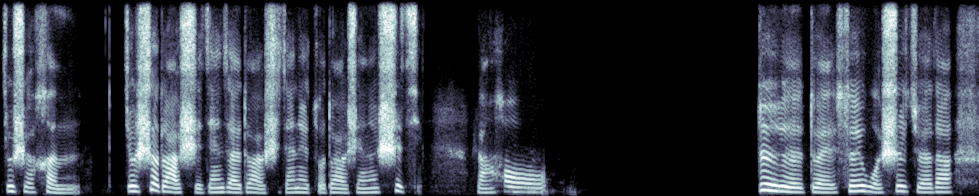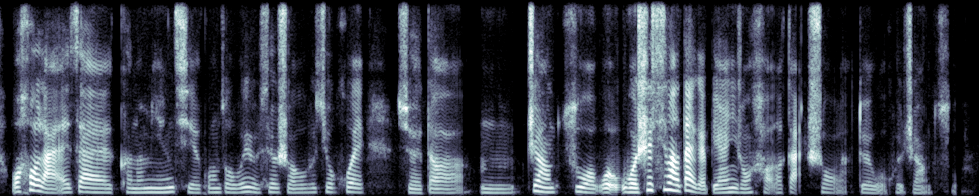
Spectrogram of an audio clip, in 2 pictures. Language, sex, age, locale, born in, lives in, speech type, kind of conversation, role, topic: Chinese, female, 35-39, zh-CN, China, United States, conversation, podcast, guest, 你如何看待“必须马上回复”的社交压力？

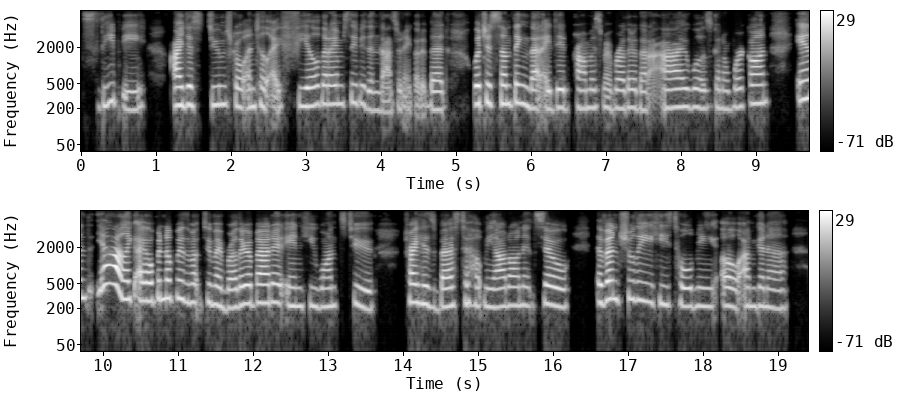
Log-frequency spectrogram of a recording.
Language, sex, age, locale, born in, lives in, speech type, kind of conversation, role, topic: English, female, 20-24, en-US, Philippines, United States, conversation, unstructured, none, How do you decide which memories to keep and which to let fade?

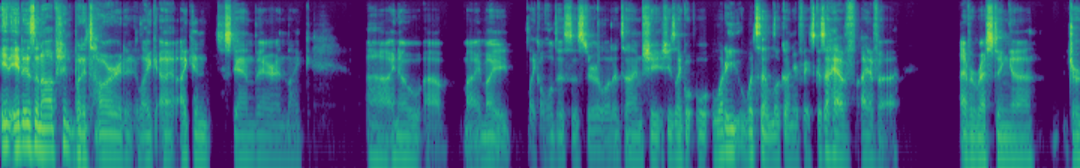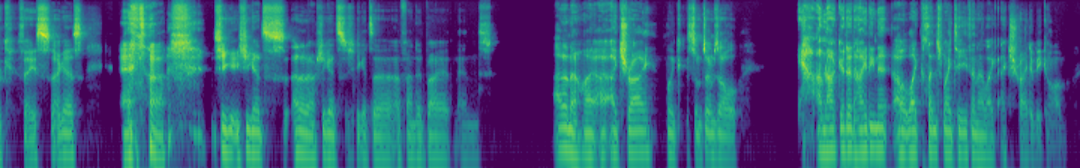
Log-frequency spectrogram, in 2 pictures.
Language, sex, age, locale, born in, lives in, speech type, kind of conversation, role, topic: English, male, 25-29, en-US, United States, United States, conversation, unstructured, none, What do you do when family disagreements start to feel overwhelming?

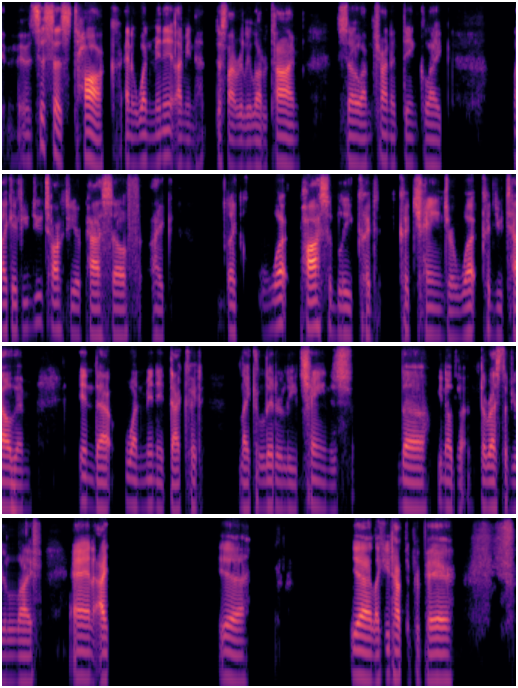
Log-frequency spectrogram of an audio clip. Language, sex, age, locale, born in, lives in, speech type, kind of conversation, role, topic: English, male, 18-19, en-US, United States, United States, conversation, unstructured, none, Would you rather have a one-minute conversation with your future self or your past self?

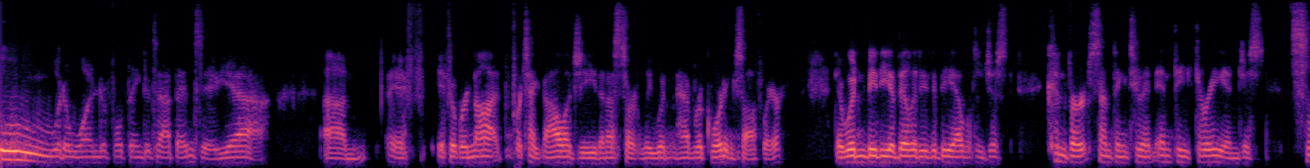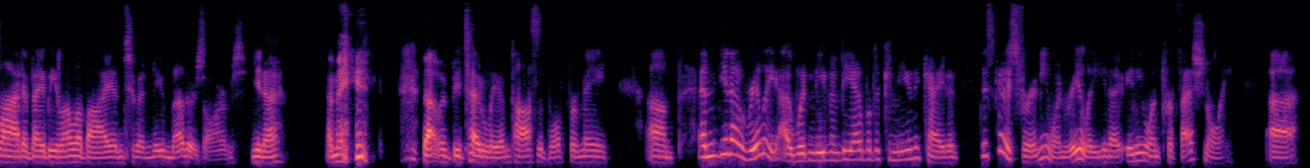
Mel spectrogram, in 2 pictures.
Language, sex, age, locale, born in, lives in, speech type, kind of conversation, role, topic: English, male, 45-49, en-US, United States, United States, conversation, podcast, guest, In what ways has technology shaped our relationships and the way we connect with others?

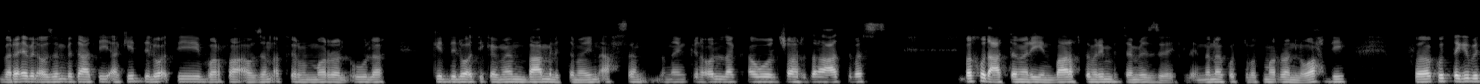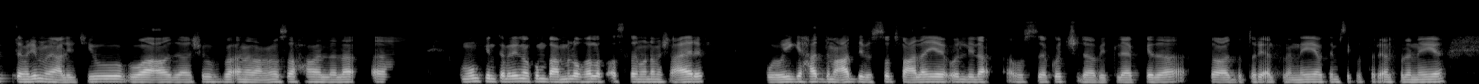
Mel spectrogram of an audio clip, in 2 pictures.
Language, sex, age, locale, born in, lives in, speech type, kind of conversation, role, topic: Arabic, male, 20-24, ar-EG, Egypt, Egypt, conversation, advice, user, إزاي أفضل ملتزم بالتمرين لما التقدم يبقى بطيّء؟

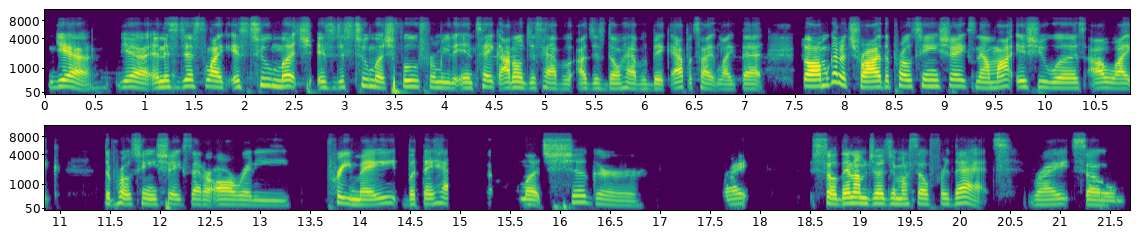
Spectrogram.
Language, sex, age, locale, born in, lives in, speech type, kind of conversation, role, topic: English, female, 50-54, en-US, United States, United States, conversation, unstructured, none, How should I respond when people judge me for what I eat?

